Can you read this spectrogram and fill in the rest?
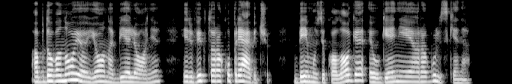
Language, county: Lithuanian, Vilnius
